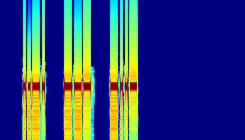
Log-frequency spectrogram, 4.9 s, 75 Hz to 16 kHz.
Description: Morse code, heard as a keyed tone, about 25 wpm, spaced as for 15 wpm, 600 Hz. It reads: FOX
